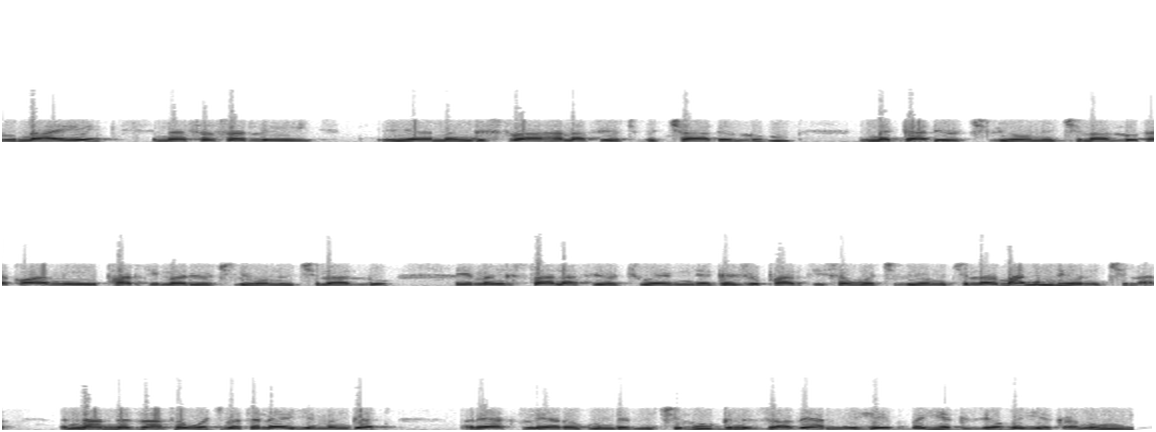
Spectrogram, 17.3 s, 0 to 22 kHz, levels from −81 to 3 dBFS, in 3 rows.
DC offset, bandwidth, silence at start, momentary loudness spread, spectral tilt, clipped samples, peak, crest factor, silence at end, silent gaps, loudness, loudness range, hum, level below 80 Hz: under 0.1%; 5.4 kHz; 0 s; 5 LU; -7.5 dB/octave; under 0.1%; -8 dBFS; 12 dB; 0.1 s; none; -19 LUFS; 1 LU; none; -60 dBFS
